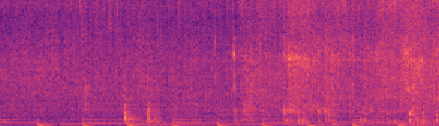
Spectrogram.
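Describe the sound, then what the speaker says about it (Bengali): Brain bhorta with egg being stir-fried in a pan, a spatula scraping and knocking against the metal in a steady repeated rhythm over a continuous close sizzle that swells louder near the end. "এবার আমি এটা ভালো করে কষিয়ে নেব"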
